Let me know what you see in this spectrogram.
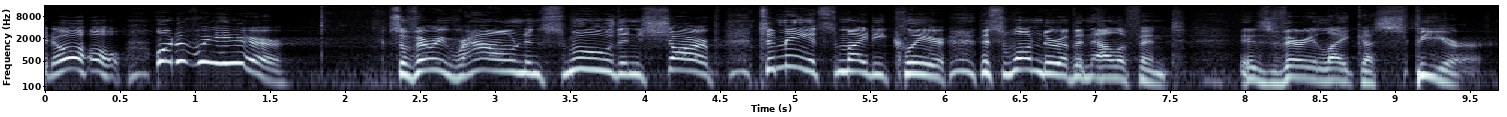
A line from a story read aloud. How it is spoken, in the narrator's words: The second cried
